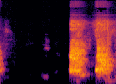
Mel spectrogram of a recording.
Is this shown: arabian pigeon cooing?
no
